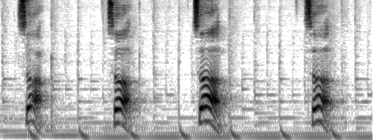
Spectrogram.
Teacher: What's up is typically reduced to just sup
